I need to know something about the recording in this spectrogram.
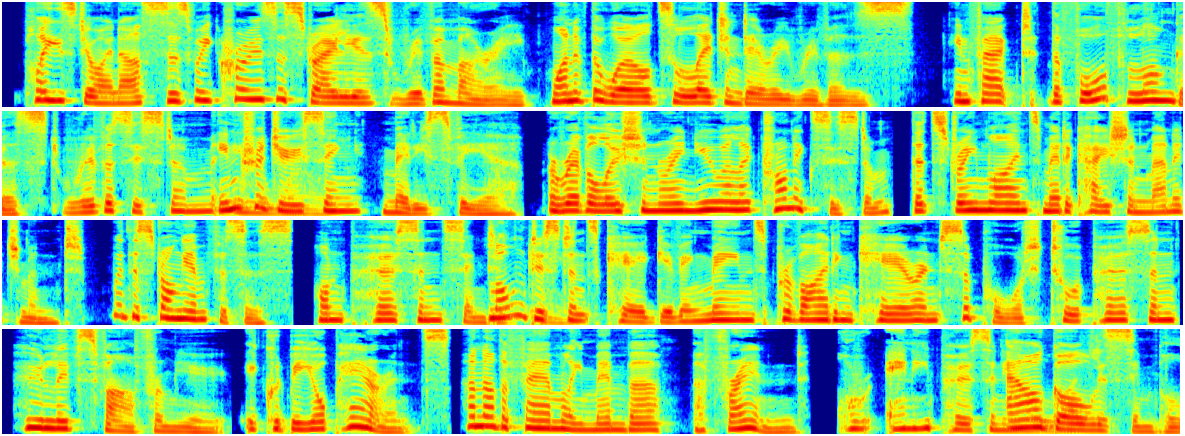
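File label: Natural, voice-overs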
